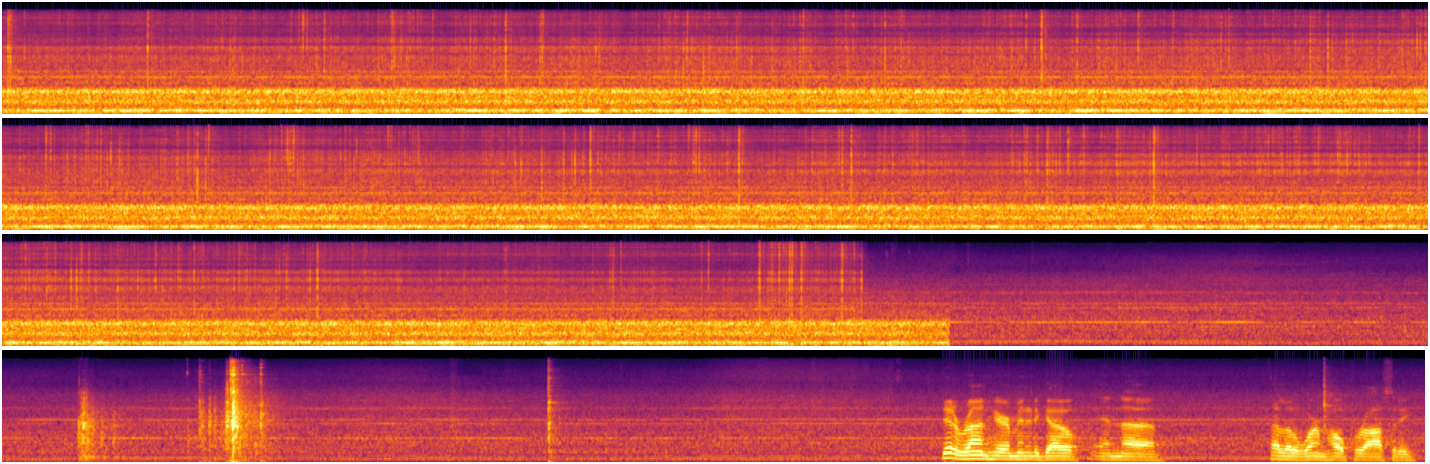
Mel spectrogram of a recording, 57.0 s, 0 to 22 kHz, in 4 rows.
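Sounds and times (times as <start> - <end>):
welding arc crackling: 0.0 - 38.0.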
